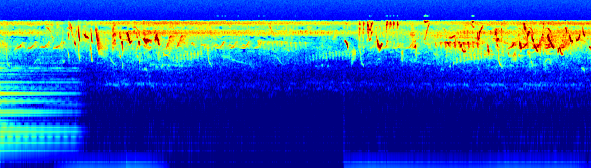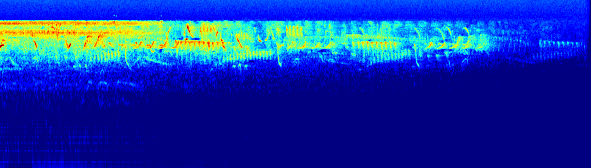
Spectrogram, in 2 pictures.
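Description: A music chord fades out in the first two seconds, leaving faint birdsong: many short high chirps and trills, busier from about seven seconds in, fading away just before the end.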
